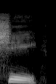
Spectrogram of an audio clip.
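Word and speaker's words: sídhe: In Irish mythology, for instance, the city, pronounced shei, are the people of the mounds, the ancient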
